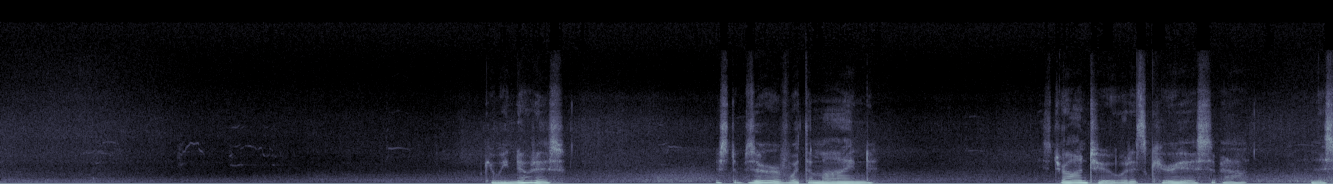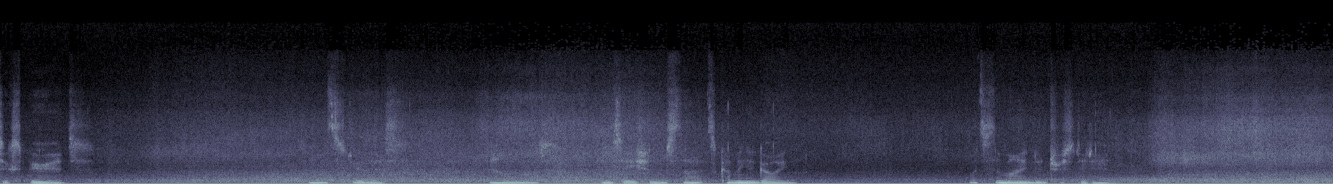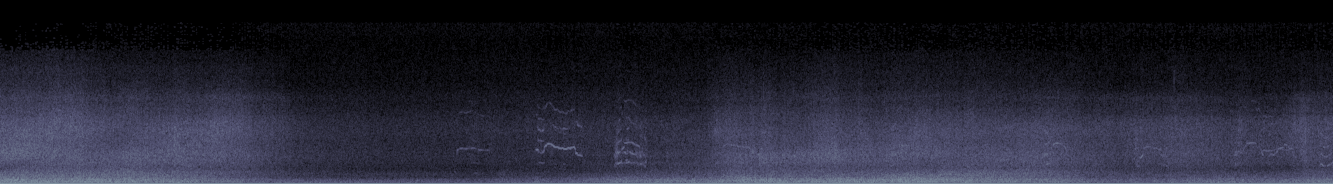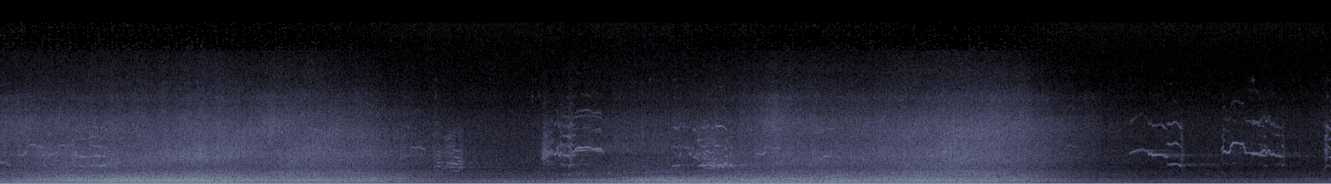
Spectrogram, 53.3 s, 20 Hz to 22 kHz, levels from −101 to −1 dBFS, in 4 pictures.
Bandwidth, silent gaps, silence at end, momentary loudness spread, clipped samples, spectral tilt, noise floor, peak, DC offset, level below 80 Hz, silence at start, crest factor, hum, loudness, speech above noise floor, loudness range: 15.5 kHz; none; 0 s; 24 LU; under 0.1%; -5.5 dB/octave; -69 dBFS; -20 dBFS; 2%; -68 dBFS; 0 s; 20 dB; none; -40 LUFS; 33 dB; 15 LU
